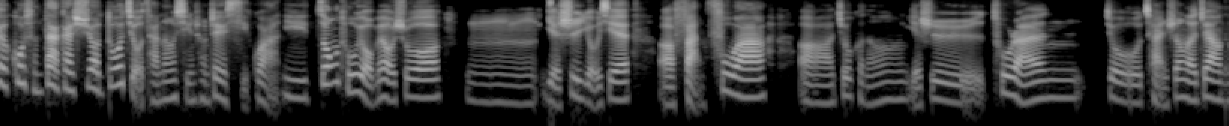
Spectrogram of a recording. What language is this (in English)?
Chinese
